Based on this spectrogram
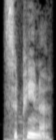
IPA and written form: səˈpiːnə (subpoena)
